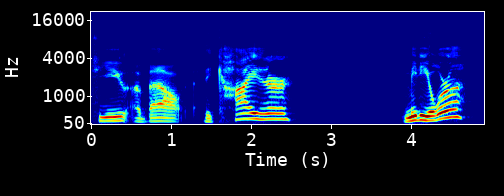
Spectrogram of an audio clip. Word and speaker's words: Meteora: Hey guys, today I wanted to talk to you about the Kizer Meteora. I think I'm pronouncing that right. It's Meteora. Meteora is how I think it's pronounced.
